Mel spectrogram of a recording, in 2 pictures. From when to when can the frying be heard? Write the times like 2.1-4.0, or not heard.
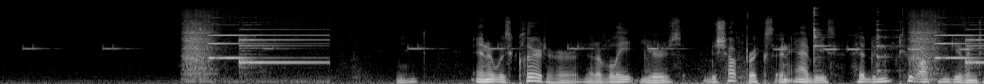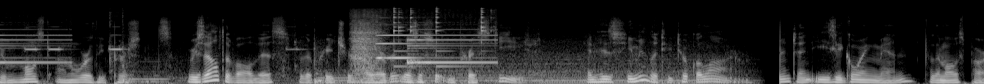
not heard.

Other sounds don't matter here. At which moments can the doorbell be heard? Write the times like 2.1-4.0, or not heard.
1.8-3.3, 9.1-10.6, 13.3-14.8.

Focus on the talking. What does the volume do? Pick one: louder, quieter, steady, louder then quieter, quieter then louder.
steady.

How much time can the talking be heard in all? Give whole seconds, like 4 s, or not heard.
16 s.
